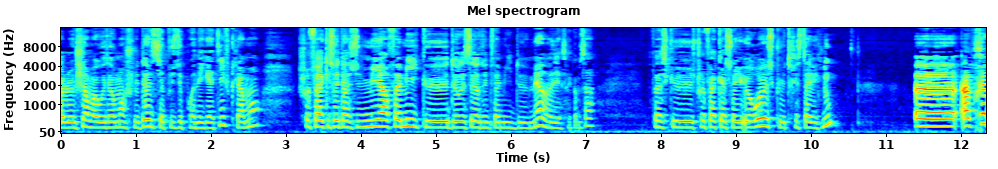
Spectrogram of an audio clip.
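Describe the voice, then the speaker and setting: A young woman vlogging at home, chatting casually in an informal, slangy way with lots of fillers. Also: fairly high pitch. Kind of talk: casual chat. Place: at home with her dog.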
